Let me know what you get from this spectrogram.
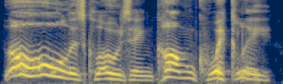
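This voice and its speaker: A woman's voice: medium pitch, very animated, gravelly, dry recording, clean studio sound, voice pushed up, exaggerated voice. Woman acting commanding, scheming old man. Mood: shouting, demanding. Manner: commanding, deliberate.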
